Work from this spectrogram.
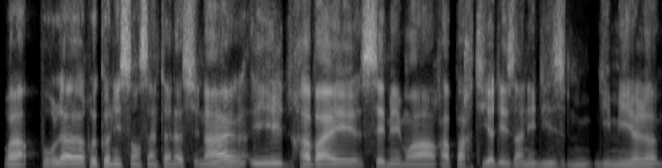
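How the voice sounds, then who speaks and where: A man's voice: mid-range voice, steady tone, normal speed, no room sound, studio quality. A man giving a university conference talk from slides, hesitant and full of filler sounds as he tells anecdotes. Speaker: lecturer.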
